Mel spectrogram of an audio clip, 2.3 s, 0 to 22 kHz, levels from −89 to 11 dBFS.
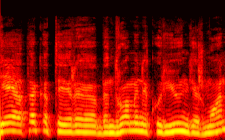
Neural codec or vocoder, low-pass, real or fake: none; 14.4 kHz; real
